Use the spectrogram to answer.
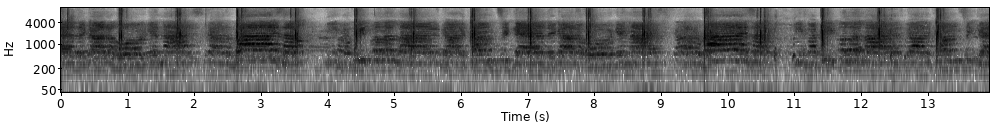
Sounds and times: chant 0.0 - 13.9

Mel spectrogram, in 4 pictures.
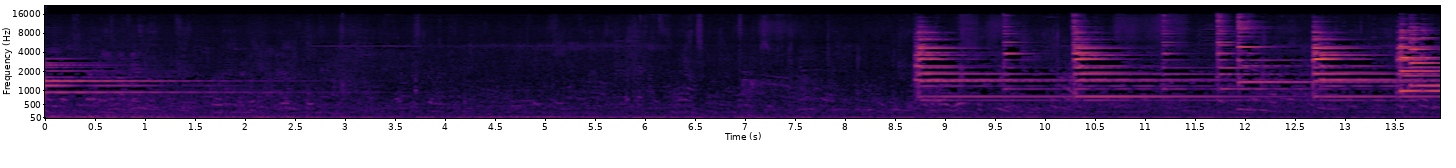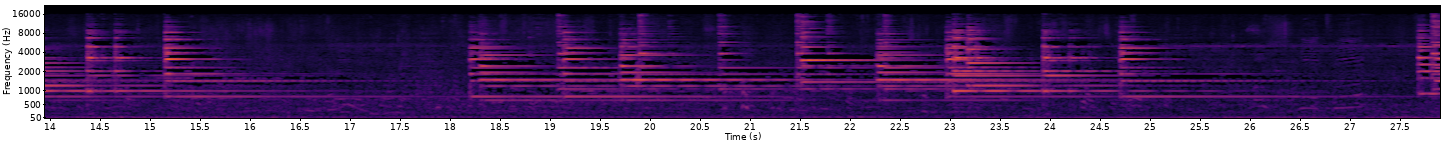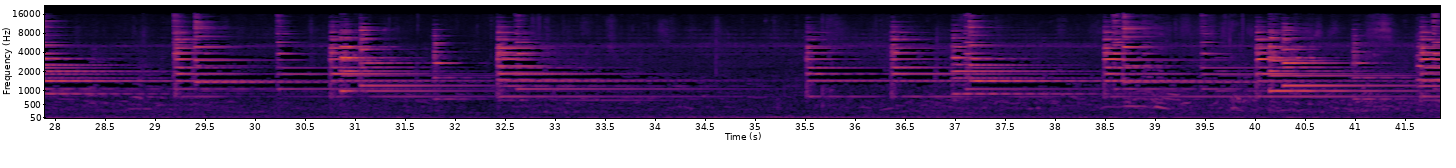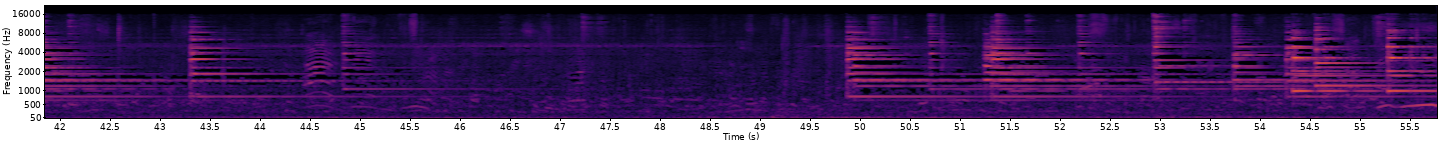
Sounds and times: Astronomical Clock 0.0 - 6.6
Astronomical Clock 7.8 - 55.7

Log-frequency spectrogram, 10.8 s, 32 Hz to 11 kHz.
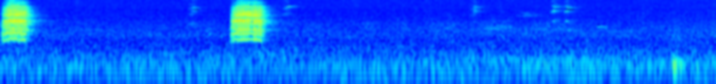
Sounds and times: lone cockatoo calling 0.0 - 0.6
lone cockatoo calling 3.4 - 4.1

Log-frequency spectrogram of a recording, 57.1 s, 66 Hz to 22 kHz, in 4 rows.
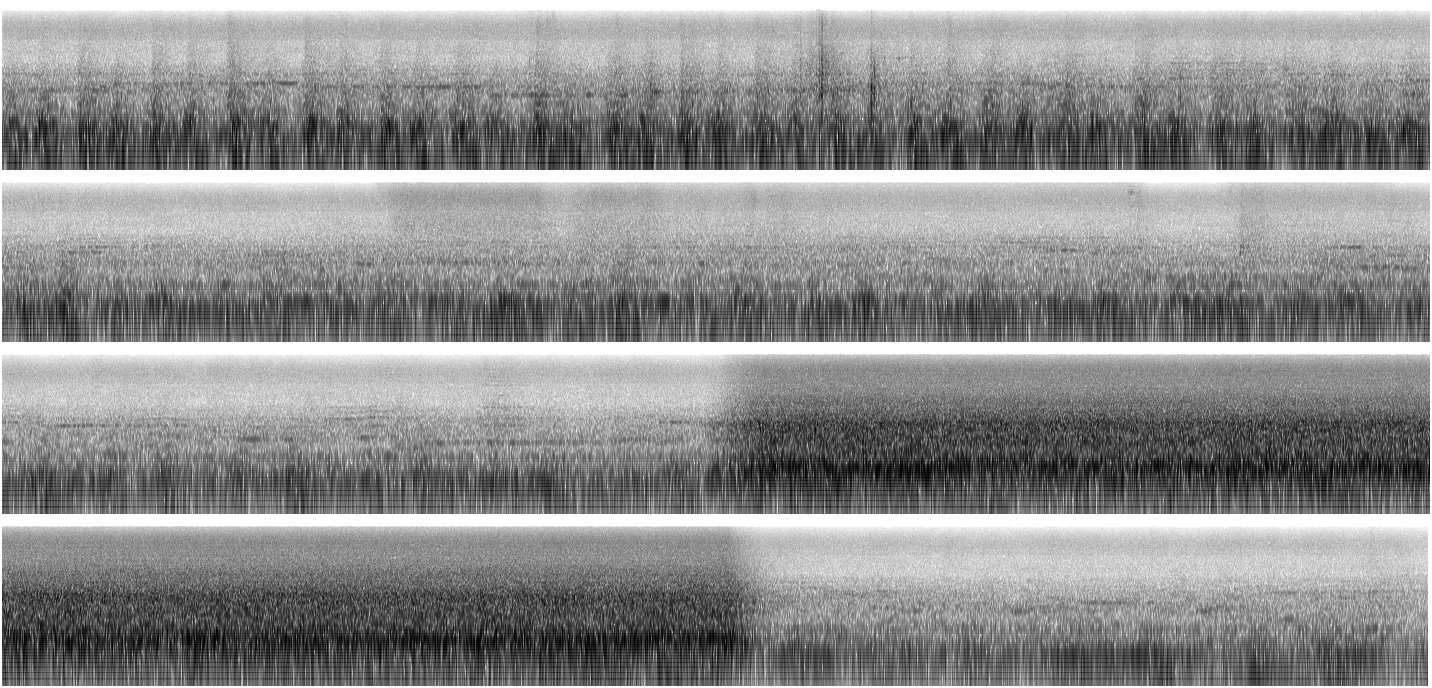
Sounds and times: flush 35.7 - 50.5

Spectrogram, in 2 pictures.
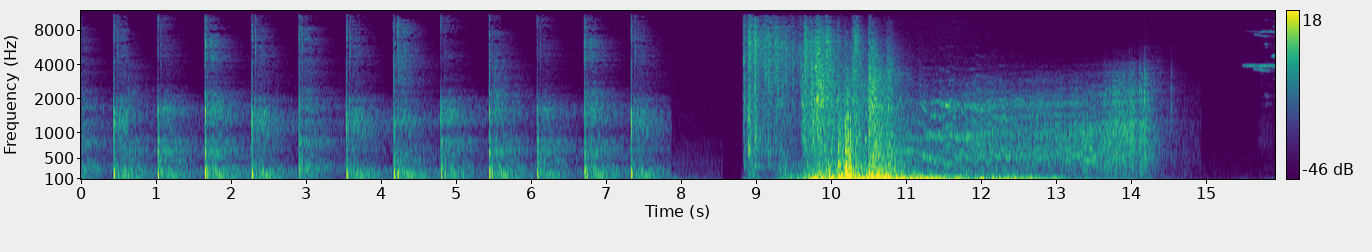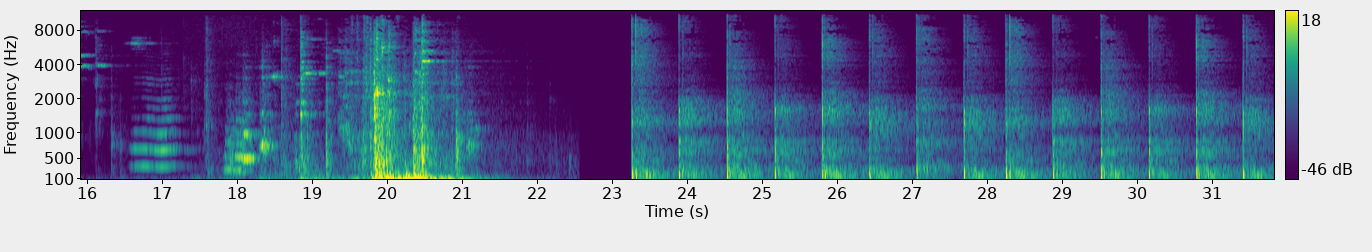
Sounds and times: opening and closing door 8.8 - 14.9
opening and closing door 15.6 - 21.6

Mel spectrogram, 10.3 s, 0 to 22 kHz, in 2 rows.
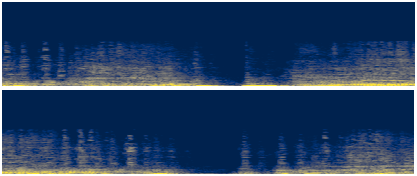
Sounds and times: ambient noise of a planet sized computer 3.5 - 10.3

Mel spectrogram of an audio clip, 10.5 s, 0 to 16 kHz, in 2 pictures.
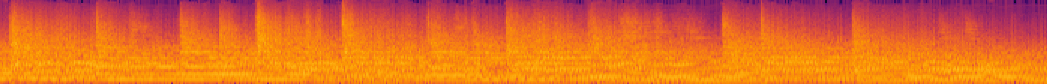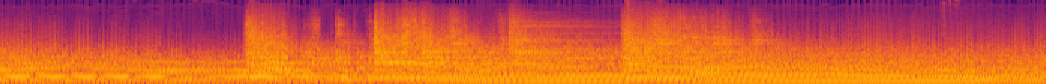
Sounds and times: solo with heavy overdrive and delay effect 0.0 - 10.4

